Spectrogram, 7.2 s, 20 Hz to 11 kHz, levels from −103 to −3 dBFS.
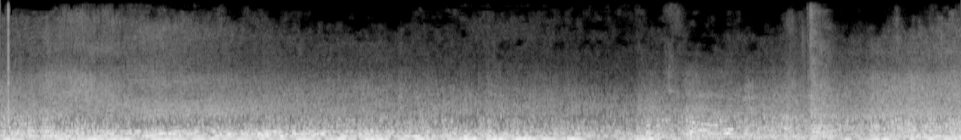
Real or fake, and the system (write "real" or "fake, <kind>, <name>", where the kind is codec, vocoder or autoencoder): fake, vocoder, BigVGAN v2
